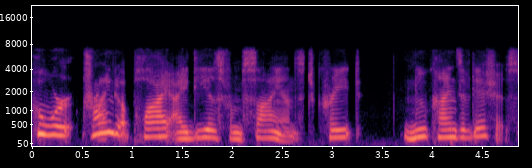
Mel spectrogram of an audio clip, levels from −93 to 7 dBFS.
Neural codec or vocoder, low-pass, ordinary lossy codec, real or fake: none; 7.2 kHz; Opus, 24 kbps; real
